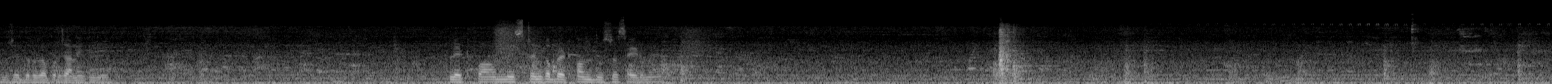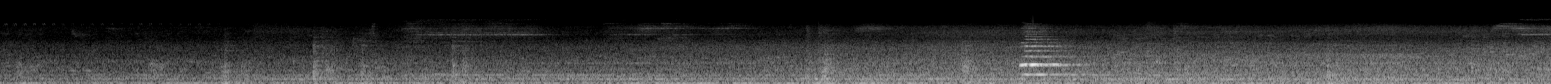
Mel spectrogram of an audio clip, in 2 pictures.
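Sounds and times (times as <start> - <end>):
train wheels rumbling on rails: 0.0 - 31.0
train horn blast: 25.7 - 26.6.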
